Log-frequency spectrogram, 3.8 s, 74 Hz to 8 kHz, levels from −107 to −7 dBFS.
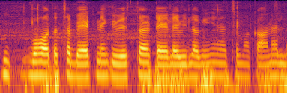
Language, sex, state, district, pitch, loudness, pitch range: Hindi, female, Madhya Pradesh, Katni, 165 Hz, -19 LUFS, 155-175 Hz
